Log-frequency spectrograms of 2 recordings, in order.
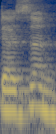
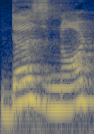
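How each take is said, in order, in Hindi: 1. इसे एक संकुचित शब्द के रूप में बोला जाता है। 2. इसे दो अलग-अलग पूरे शब्दों के रूप में बोला जाता है। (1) "कॉन्ट्रैक्शन फॉर्म दी गई है डजंट, इसको हम ऐसे प्रोनाउंस करेंगे" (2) "लेकिन डज नॉट मीन ये है"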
